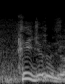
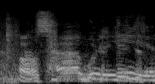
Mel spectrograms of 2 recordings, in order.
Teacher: Jadi kita wakafkan semua ra ni semuanya dibaca dengan nipis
